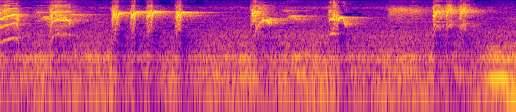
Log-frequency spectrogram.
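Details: Lure song of a very vocal Brown-throated sunbird for reluctant birds: sharp ticks and thin, high whistles, some dropping in pitch, in uneven clusters with short quiet gaps.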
